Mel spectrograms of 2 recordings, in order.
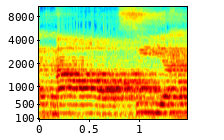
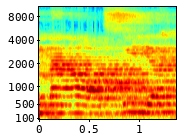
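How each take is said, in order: The two takes are said the same way.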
